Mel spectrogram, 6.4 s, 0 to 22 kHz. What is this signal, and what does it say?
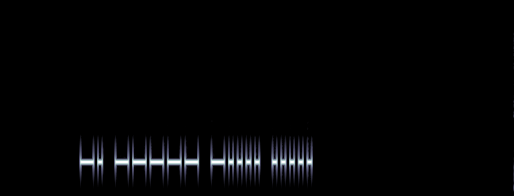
Morse code, heard as a keyed tone, about 22 wpm, 700 Hz. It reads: N065
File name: practice / 22wpm / Four Letter-Number Combinations - 22wpm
